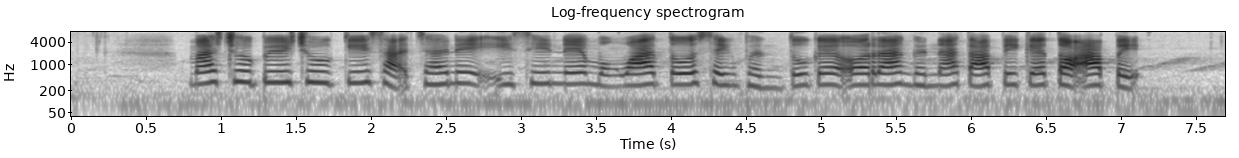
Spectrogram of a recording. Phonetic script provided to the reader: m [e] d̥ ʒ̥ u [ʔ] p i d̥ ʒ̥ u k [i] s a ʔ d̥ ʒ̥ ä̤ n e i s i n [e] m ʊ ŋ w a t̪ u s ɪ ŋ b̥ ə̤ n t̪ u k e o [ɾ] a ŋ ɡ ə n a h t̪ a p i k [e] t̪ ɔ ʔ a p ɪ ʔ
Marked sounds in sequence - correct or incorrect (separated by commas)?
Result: incorrect, incorrect, correct, correct, correct, correct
